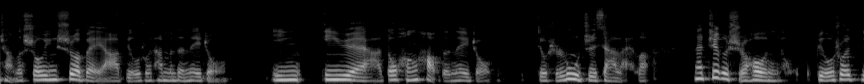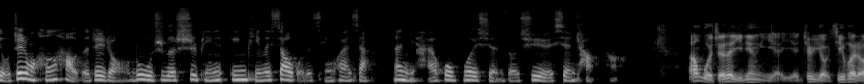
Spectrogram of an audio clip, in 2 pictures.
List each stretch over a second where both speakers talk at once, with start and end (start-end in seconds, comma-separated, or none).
none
